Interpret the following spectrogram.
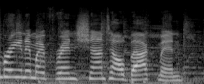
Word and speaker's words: Bachman: Oh, Shantelle, in the intro, lady, I said your name wrong again. I said Bachman, but it's Bachman.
